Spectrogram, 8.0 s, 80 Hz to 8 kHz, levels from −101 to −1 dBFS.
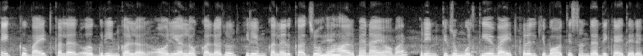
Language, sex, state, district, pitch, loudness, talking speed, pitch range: Hindi, female, Uttar Pradesh, Budaun, 225 Hz, -14 LUFS, 240 wpm, 220-240 Hz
